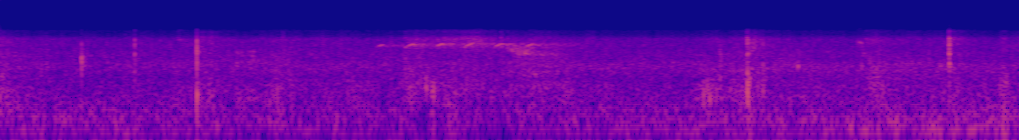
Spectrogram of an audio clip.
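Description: Faint outdoor woodland ambience. About three seconds in, a bird calls a quick run of short, high repeated notes. Scattered light clicks and snaps come through the rest.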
